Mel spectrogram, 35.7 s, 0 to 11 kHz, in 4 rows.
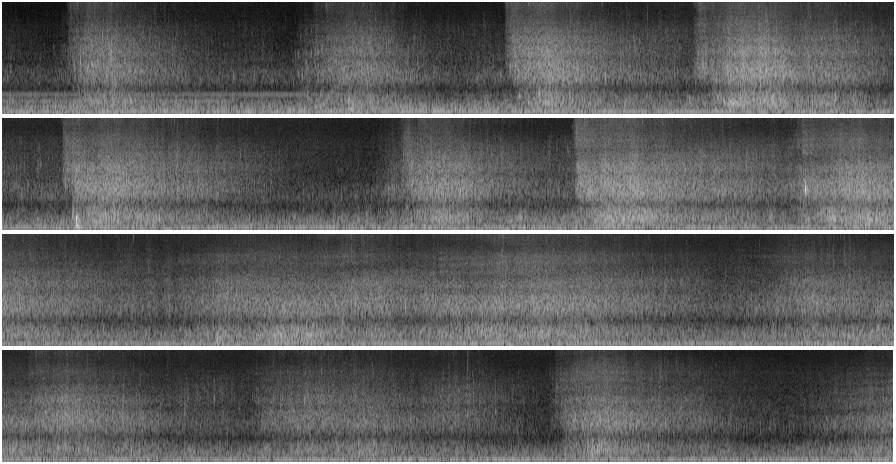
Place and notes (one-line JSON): {"title": "Staten Island", "date": "2012-01-09 16:37:00", "description": "waves and boats. parabolic microphone", "latitude": "40.64", "longitude": "-74.17", "altitude": "2", "timezone": "America/New_York"}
